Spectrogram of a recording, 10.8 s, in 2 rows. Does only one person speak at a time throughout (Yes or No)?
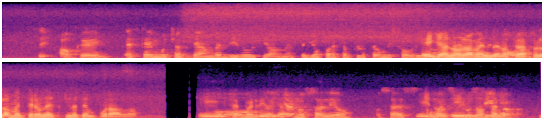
No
